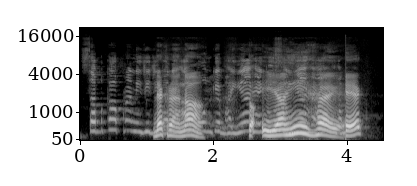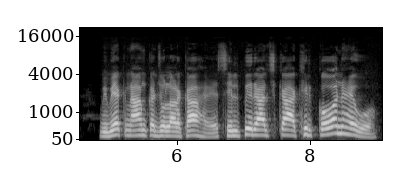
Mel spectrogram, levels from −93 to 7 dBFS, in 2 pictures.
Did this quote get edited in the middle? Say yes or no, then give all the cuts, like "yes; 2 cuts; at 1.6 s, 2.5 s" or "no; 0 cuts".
yes; 2 cuts; at 1.1 s, 4.0 s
